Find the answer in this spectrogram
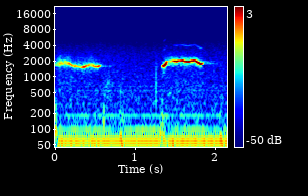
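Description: Two short whistled notes. The first wavers and falls slightly over about half a second; the second, louder and a little higher, starts about 1.3 seconds in and holds for about half a second before dipping at the end. Steady hum and hiss from the old film soundtrack sit underneath.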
